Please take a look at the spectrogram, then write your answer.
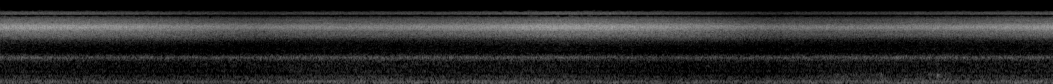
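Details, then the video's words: Cicada chorus recorded in Rockville, Maryland, USA, in June 2021: a dense, continuous high-pitched hiss from many insects, swelling and fading in slow waves about every five seconds, with a fainter steady tone beneath and no other sounds. "Cicadas song || Cicada's chorus song"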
